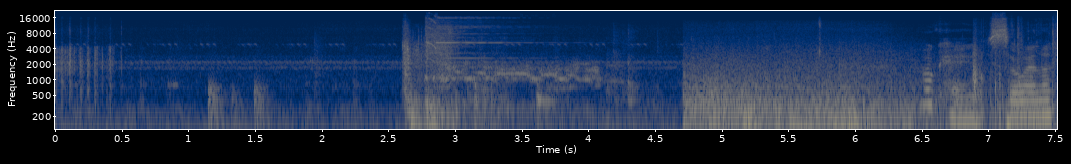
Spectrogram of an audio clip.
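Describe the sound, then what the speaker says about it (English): Thunder rumbles through a stormy scene in Breath of the Wild, a low sustained roll swelling into a louder, denser wash of rain-like noise, with game chimes near the end. "now it's thundering and lightning"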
